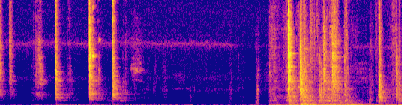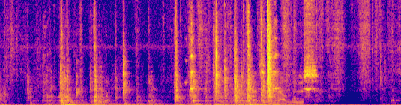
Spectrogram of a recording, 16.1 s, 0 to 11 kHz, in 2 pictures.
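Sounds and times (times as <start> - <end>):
metal grill parts rattling: 5.4 - 16.0.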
